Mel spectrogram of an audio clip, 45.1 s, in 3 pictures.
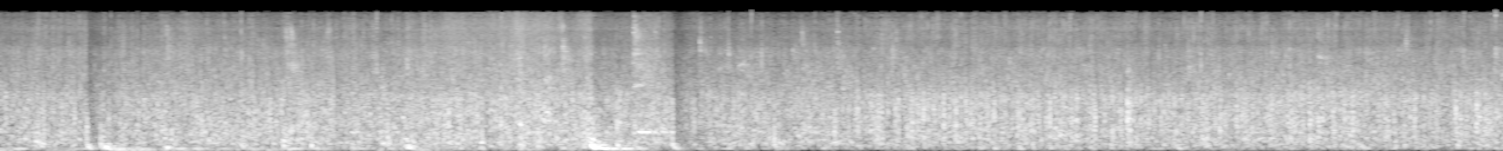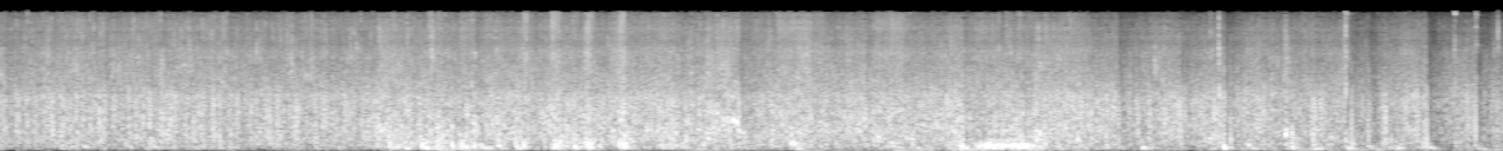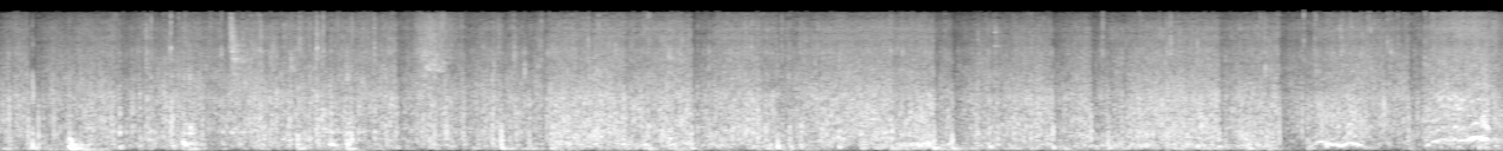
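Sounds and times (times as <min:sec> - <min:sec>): low rumbles: 0:00.0 - 0:08.6
steady rain falling: 0:00.0 - 0:45.0.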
